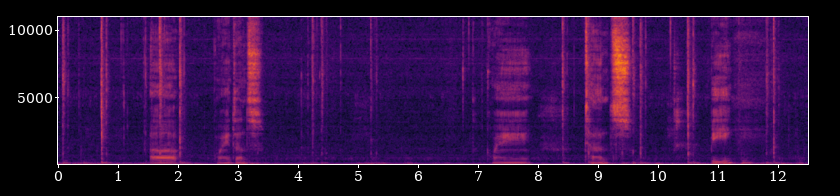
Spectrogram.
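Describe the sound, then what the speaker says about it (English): Lyrics typed on a computer keyboard, bursts of quick close key clicks and spacebar taps between stretches of someone talking, over a steady low hum. "Get the lyric tool and start typing."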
